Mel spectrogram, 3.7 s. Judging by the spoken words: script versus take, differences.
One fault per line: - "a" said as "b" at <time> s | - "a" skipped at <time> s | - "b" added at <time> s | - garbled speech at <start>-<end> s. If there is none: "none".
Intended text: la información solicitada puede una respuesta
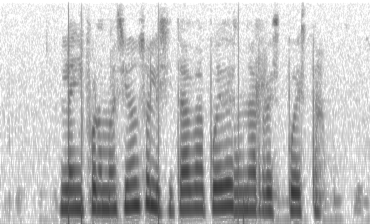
none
